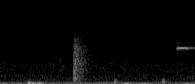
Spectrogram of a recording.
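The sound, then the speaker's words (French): Microwave oven beeping as it is stopped, a single short high-pitched tone near the end, preceded by a few faint soft thuds and a brief click, all quiet. “Je vais arrêter le micro-ondes de la mort parce que j'ai un autre appel.”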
